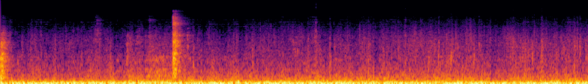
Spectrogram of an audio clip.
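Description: Lava erupting in a video game, a loud continuous rumbling roar with a sharp burst about a second in, sustained throughout.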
